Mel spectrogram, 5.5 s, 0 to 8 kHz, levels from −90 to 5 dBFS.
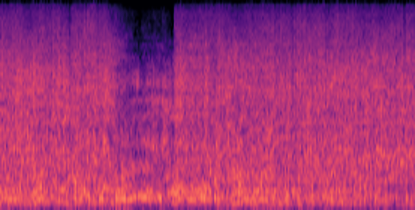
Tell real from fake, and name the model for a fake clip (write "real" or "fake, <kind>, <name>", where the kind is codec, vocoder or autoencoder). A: fake, codec, SNAC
